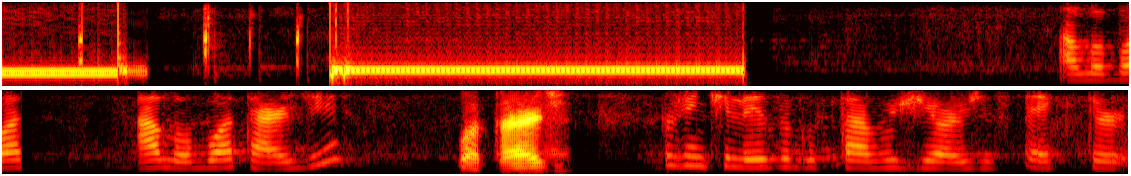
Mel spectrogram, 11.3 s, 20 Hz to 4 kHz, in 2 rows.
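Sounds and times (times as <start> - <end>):
telephone line tone as a call is transferred: 0.0 - 0.7, 1.6 - 3.8
speech: 5.4 - 5.7, 6.3 - 11.2.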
